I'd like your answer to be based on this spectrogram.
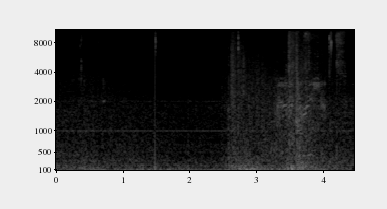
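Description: Artillery fire in World of Tanks sounds as a couple of sharp cracks followed by a louder, rumbling impact blast near the end, over steady engine hum, with no clear speech.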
